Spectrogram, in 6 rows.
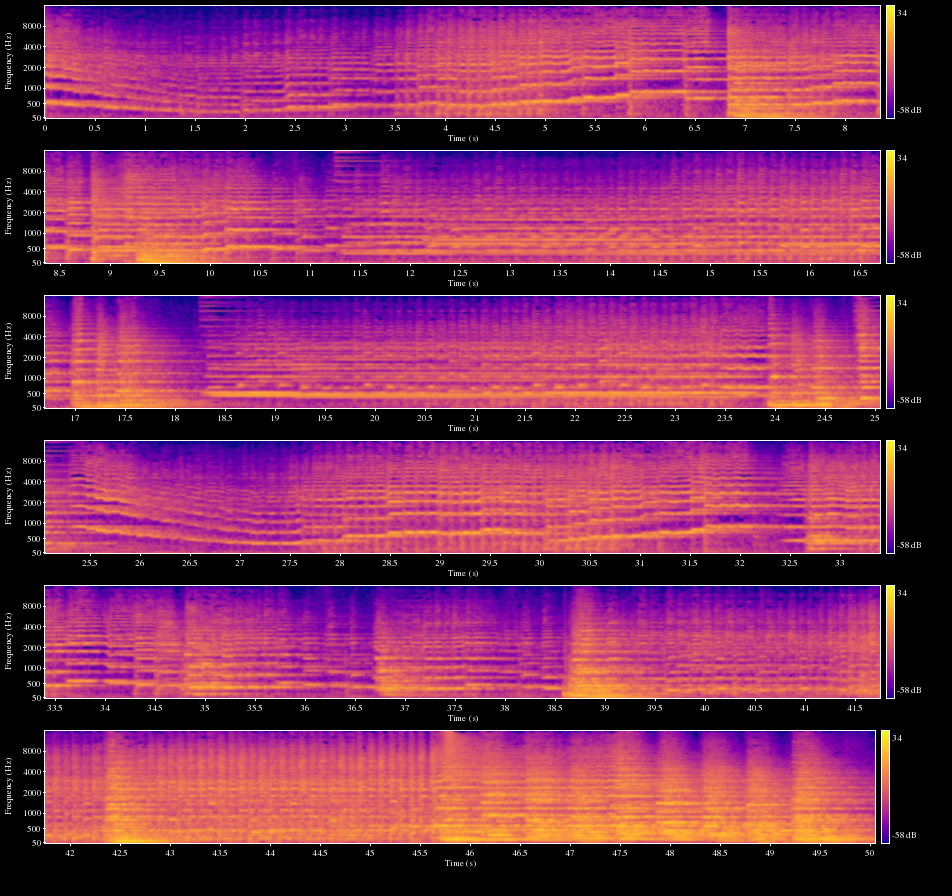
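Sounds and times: solo cello melody: 0.0s - 50.0s
string orchestra: 0.0s - 50.0s.

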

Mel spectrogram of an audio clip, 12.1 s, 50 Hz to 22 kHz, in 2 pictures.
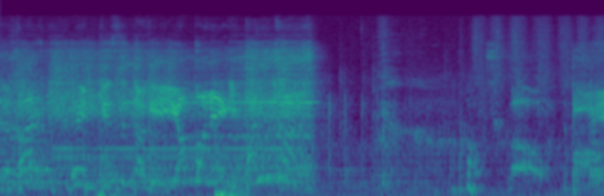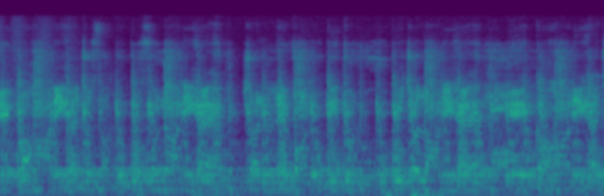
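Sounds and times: rapping over hip-hop beat: 0.0s - 3.2s, 5.0s - 12.0s.

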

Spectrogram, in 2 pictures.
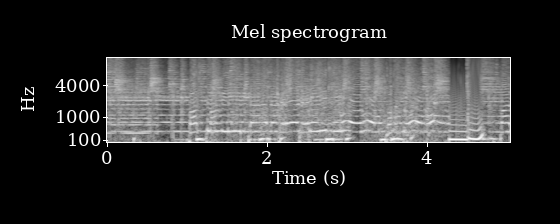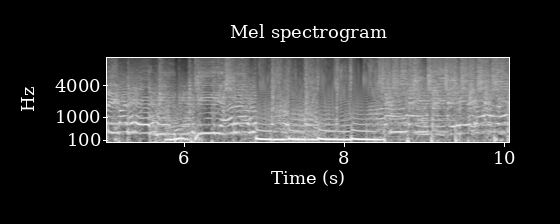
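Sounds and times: drums: 0.0s - 10.0s
man singing into a microphone: 0.9s - 10.0s.

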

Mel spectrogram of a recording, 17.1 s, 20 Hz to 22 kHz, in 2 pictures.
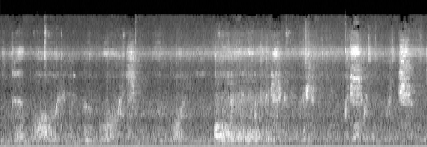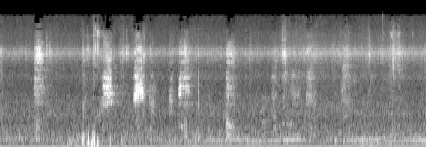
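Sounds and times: high-pitched hiss: 0.0s - 17.0s.

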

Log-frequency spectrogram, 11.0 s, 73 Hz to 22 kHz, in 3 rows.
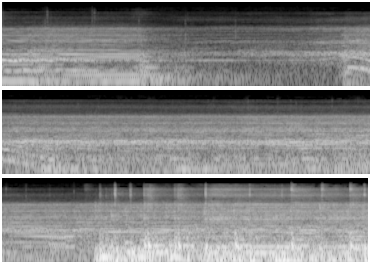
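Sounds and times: heavy metal band playing live: 3.4s - 11.0s.

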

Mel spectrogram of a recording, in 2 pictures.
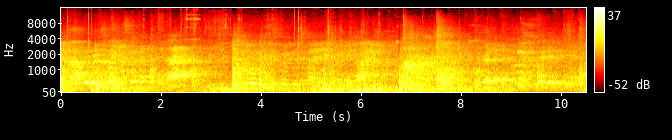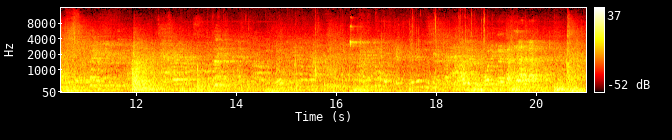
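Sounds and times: chatter of voices echoing: 0.0s - 21.0s
balls bouncing on floor: 3.1s - 8.4s, 15.1s - 21.0s.

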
